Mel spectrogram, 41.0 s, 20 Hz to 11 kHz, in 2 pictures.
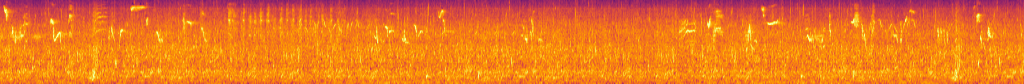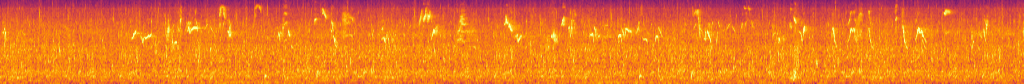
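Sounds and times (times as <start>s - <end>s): water splashing and gurgling: 0.0s - 40.9s.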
